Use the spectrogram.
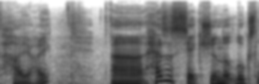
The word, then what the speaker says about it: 早い: Okay, the one on the right here, also pronounced hayai, has a section that looks like the kanji for sun.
